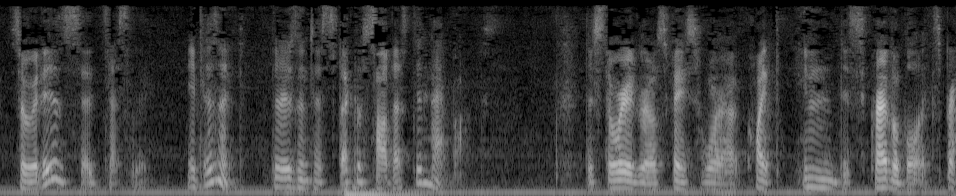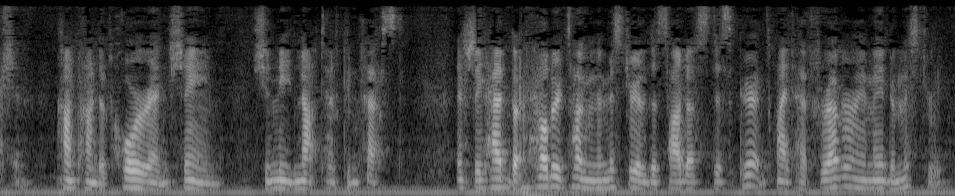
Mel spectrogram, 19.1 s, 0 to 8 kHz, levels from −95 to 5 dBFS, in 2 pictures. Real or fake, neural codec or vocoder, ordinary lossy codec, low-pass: fake; codec, 44.1 kHz, 3.4 kbps, Pupu-Codec; MP3, 32 kbps; 7.2 kHz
